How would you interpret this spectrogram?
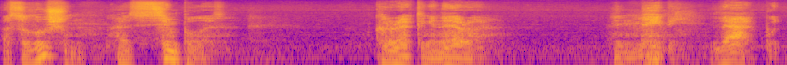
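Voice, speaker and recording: Very deep, mournful machine warrior. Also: male voice, very animated, creaky, husky, exaggerated voice. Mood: despairing. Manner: slow, halting, solemn and formal. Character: gentle, melancholy war machine man doubting his own worth. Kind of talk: scripted video game voice acting.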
